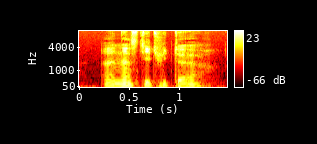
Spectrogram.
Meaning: teacher, especially in a primary school
- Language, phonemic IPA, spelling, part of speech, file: French, /ɛ̃s.ti.ty.tœʁ/, instituteur, noun, Fr-instituteur.ogg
